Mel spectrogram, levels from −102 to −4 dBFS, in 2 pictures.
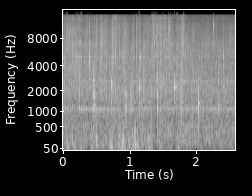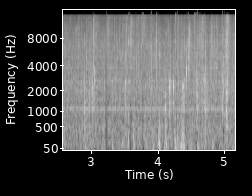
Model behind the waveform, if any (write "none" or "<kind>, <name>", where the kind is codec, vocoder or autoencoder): vocoder, BigVGAN v2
